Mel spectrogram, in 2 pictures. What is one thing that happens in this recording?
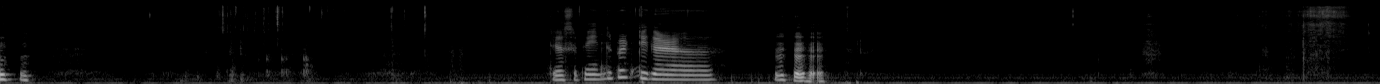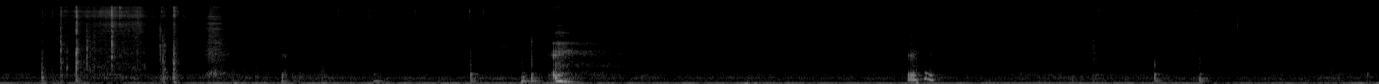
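A cat chews and laps food softly, close by.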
